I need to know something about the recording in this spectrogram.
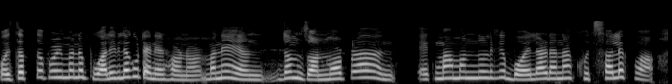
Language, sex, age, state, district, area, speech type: Assamese, female, 45-60, Assam, Dibrugarh, rural, spontaneous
